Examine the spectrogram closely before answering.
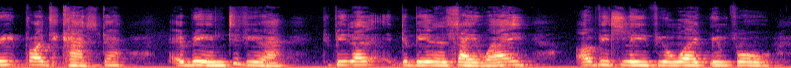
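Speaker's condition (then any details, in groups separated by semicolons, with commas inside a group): Cerebral palsy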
